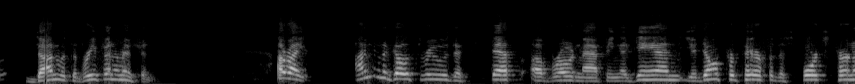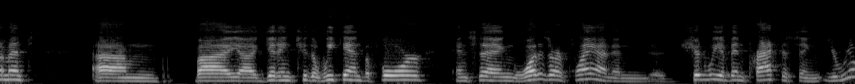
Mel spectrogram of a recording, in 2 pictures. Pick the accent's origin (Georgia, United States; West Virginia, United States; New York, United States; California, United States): West Virginia, United States; Charlestown; In my hometown of Charlestown, West Virginia, we organized a project called the Commerce Corridor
